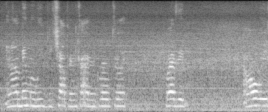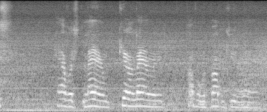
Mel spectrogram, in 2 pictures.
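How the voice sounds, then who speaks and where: Through noticeable background noise, a woman at medium pitch talks at a moderate pace in a monotone, flat way, with long, frequent pauses. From Texas. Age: 80s+. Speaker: retired state cook. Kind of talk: interview answer.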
